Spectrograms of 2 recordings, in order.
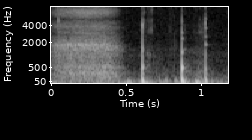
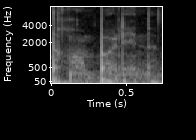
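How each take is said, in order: First: The word is whispered without full voice. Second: The word is spoken in a normal voice.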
